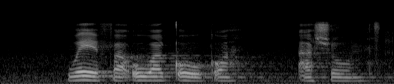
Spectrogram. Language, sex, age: Zulu, female, 20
